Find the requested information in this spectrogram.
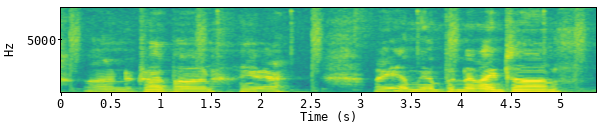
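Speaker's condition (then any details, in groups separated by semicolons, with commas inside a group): Cerebral palsy, spastic, severe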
